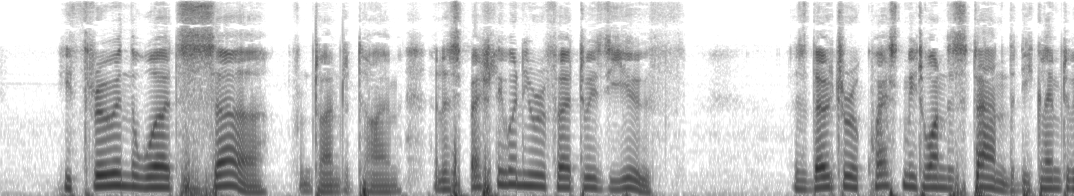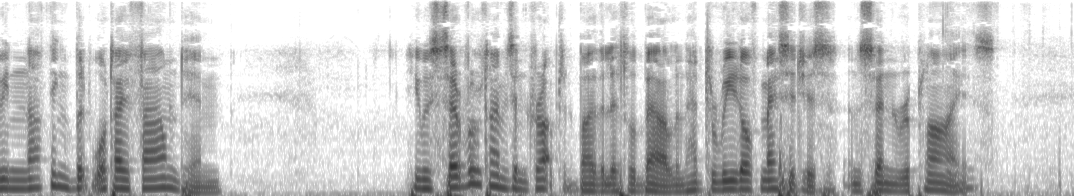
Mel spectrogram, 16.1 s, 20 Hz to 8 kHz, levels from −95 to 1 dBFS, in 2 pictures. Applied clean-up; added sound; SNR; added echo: none; none; none; none.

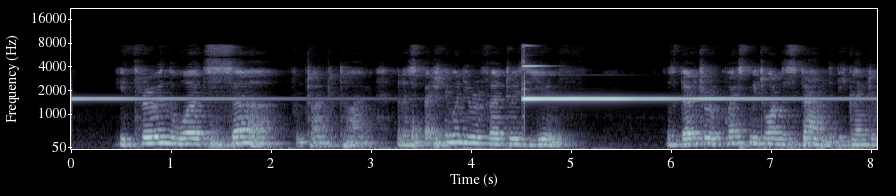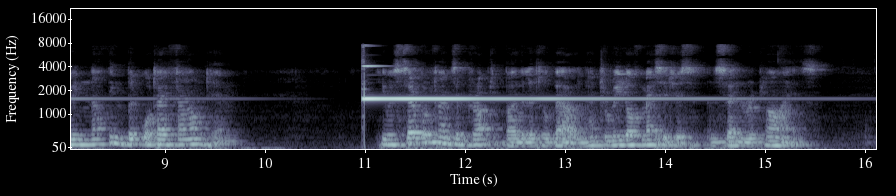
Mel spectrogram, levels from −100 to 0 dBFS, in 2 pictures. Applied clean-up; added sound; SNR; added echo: none; Wind chime; -5 dB; reverberation time 1.2 s.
